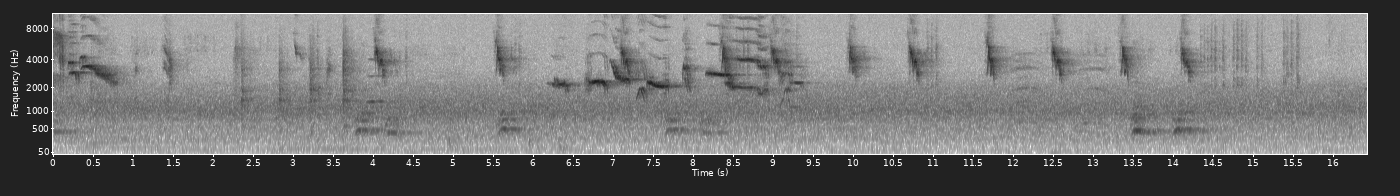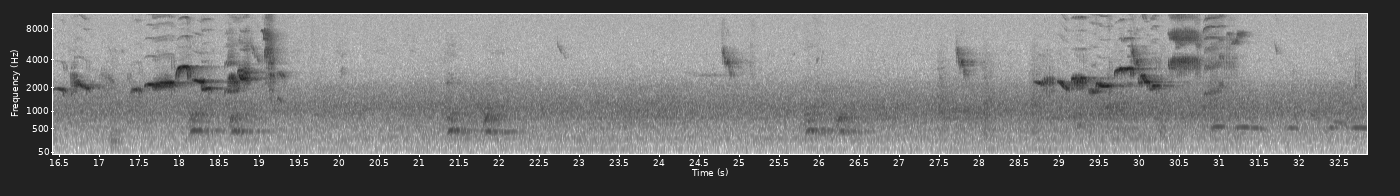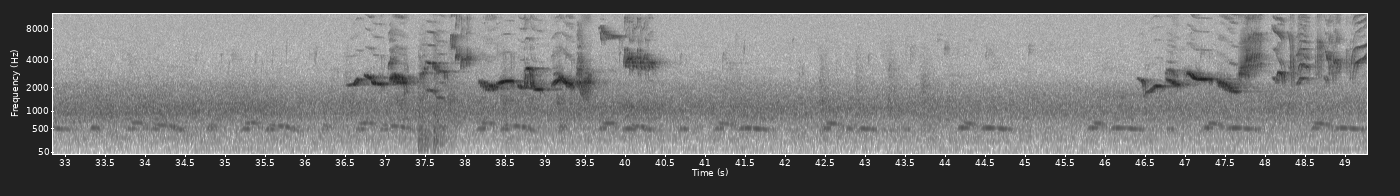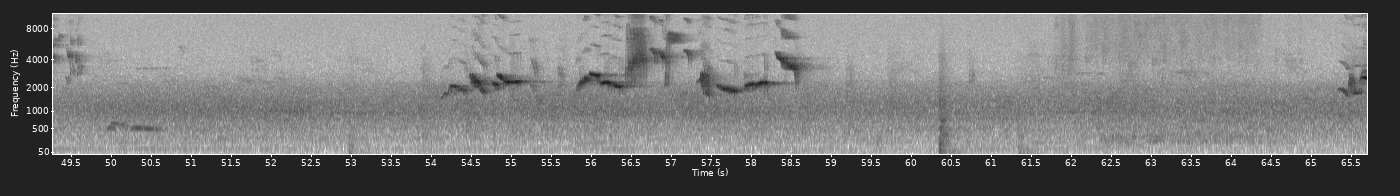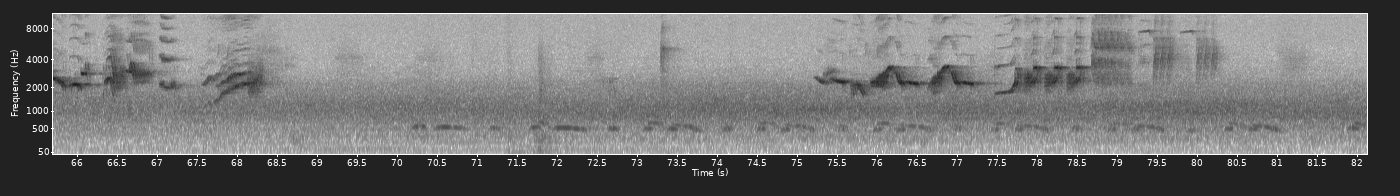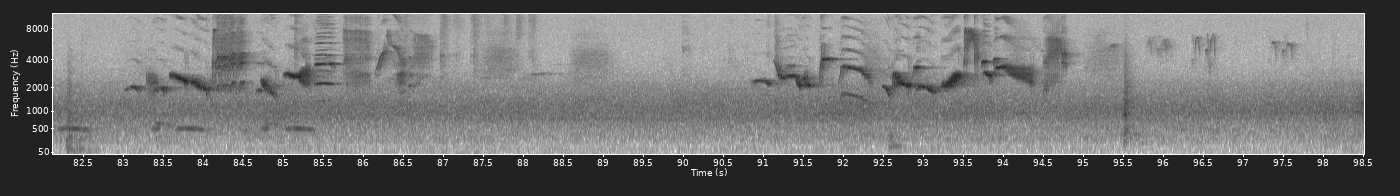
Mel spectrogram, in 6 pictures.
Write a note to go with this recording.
Dogs barking, birds singing, lawnmowers, DIY and the nearby busy Galway-Headford road as heard from the back garden of a house I had been living in for three months and have since moved out of, in the quiet neighbourhood of Riverside. This estate was built on top of an old city dump, some of the houses (including mine) had suffered some major infrastructural damage due to land sinkage. Recorded with a Zoom H1 on the windowsill of my ground-floor window.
